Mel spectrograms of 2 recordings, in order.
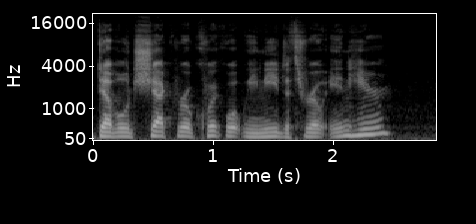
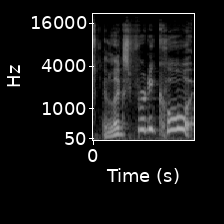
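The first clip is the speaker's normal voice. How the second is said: excited; 5 dB louder than usual. Real, not acted. Admiring the robe.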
